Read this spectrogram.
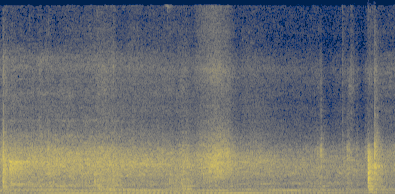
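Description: A metal chain clinks on wood.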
